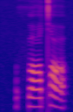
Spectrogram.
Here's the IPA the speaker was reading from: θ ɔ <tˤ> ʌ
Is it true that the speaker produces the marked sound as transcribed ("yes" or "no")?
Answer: yes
